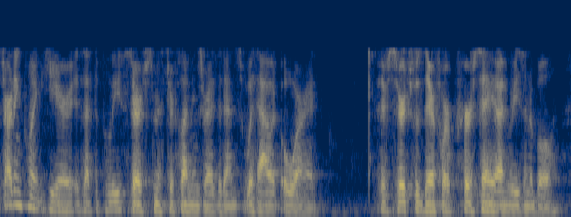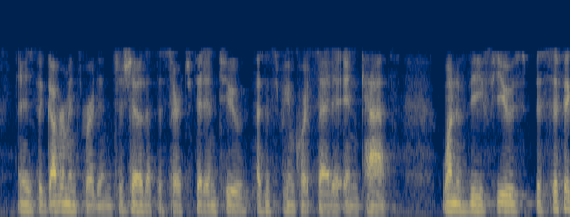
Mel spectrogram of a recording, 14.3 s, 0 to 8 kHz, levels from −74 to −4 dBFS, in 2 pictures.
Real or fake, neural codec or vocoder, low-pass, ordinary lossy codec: real; none; 7.2 kHz; AAC, 16 kbps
